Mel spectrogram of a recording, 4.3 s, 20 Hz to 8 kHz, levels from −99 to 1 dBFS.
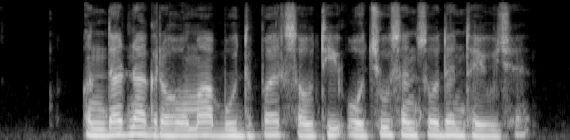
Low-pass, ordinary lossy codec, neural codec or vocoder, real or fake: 7.2 kHz; none; none; real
